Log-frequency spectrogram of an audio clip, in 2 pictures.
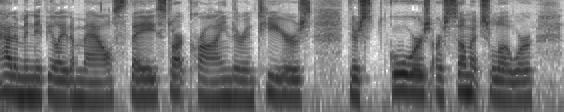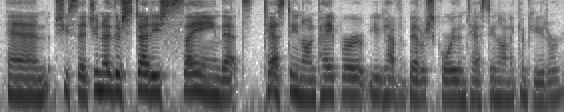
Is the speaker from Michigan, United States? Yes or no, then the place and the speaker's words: no; Western North Carolina, United States; I'm from Western North Carolina. I'm from some serious mountains. I'm from Mount Mitchell area.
